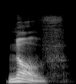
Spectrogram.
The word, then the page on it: nov: British English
